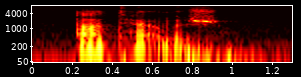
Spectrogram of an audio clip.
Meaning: athermic, athermal
- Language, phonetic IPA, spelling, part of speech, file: German, [aˈtɛʁmɪʃ], athermisch, adjective, De-athermisch.ogg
